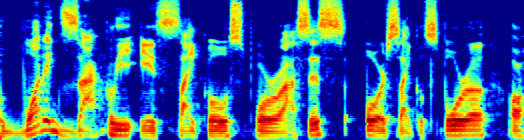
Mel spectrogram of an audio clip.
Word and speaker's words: Cyclospora: And uh this is an it's an infection that happens in your intestines due to a parasite called Cyclospora.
